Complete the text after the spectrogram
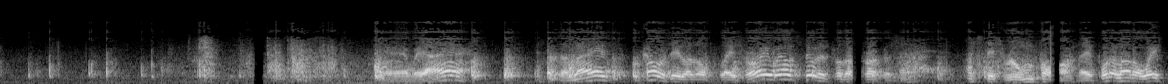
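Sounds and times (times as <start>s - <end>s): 
door opening: 1.9s - 4.1s
speech: 5.7s - 11.6s.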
